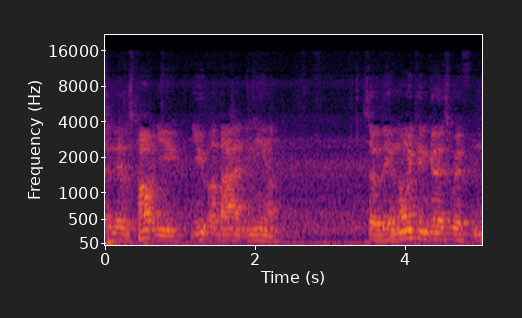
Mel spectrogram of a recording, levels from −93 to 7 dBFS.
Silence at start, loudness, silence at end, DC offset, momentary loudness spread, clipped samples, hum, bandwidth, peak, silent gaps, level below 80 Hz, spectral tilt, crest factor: 0 s; -29 LUFS; 0 s; under 0.1%; 20 LU; under 0.1%; none; 16 kHz; -12 dBFS; none; -48 dBFS; -6 dB/octave; 18 dB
